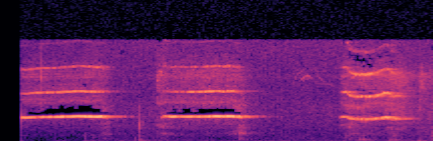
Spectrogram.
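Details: Luna, a Samoyed at home, whines because her best dog friend is walking past the house but it is not yet time to play. Three thin, steady, kettle-like whistles, each lasting about half a second, with short gaps between them.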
